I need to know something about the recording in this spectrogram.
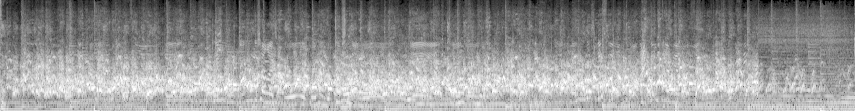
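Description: Many dogs barking and yelping at once in a dense, unbroken chorus, easing slightly near the end, with background music underneath.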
